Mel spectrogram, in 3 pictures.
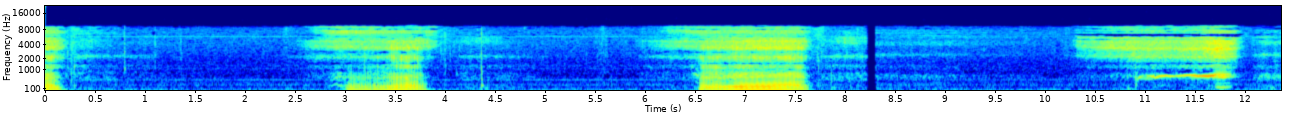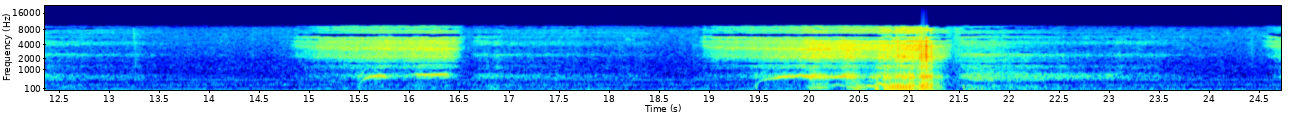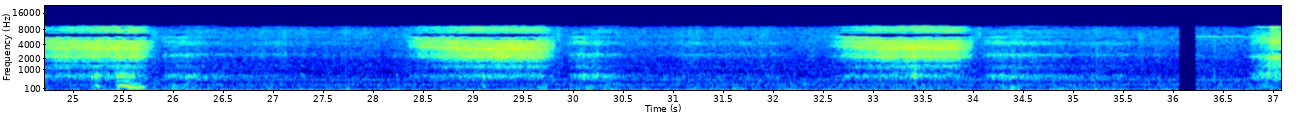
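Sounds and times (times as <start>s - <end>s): person snoring: 0.0s - 0.4s, 6.2s - 8.2s, 10.4s - 12.9s, 19.0s - 23.3s, 24.6s - 26.2s, 32.7s - 34.8s
soft breathing: 3.9s - 5.1s, 12.0s - 13.7s, 21.4s - 23.8s, 28.3s - 36.0s.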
